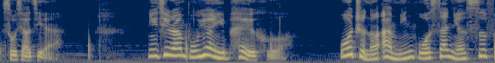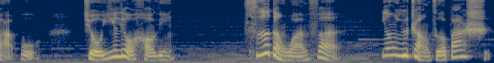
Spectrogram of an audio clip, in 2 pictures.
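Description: A woman's voice: fairly high pitch, very animated, unhurried, long pauses. A woman voicing a teasing, smug female prison warden and interrogator in an audio drama, with faint music behind. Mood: menacing.

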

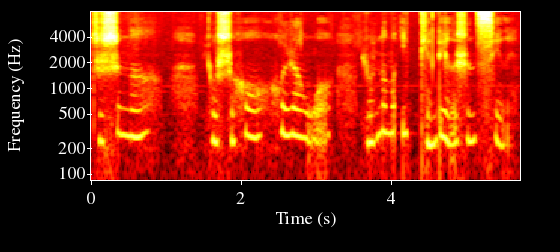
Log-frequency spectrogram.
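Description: A woman's voice: high voice, fairly even intonation, a little slow, creaky. A woman narrating a whispered role-play in the second person, with a taunting, domineering and menacing manner.

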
